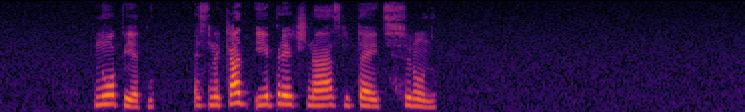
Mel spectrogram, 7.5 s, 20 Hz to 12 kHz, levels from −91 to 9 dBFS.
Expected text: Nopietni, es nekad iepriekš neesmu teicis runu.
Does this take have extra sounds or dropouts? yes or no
no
